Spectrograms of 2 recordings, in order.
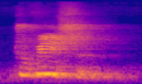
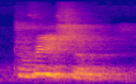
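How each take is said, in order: No difference in how they are said.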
